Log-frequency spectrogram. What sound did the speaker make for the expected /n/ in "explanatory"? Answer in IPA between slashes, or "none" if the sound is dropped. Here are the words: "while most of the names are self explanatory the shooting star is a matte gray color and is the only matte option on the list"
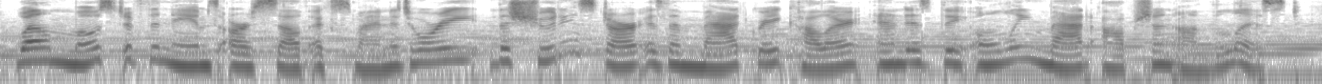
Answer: /n/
